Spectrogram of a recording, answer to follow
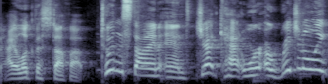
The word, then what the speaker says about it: Tutenstein: So I'm gonna say King Tutenstein and not Tuttenstein.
